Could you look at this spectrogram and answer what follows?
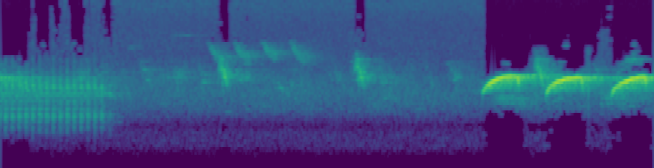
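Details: A buzzy, rattling sound opens, then faint chirps, then a Eurasian nuthatch gives three bright, rising whistled notes in a row.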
